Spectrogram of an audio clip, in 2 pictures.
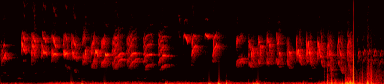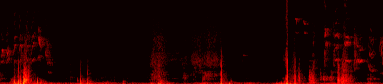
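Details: Eurasian siskin song used as a tutor recording for training other birds: high, fast twittering trills and chatter during the first four seconds, followed by loud low thumps, knocks and handling noises with scattered brief chirps.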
